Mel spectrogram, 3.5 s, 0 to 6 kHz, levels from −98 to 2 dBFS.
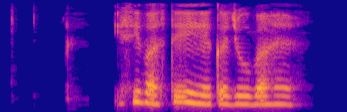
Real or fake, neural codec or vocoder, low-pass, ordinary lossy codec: real; none; 5.4 kHz; MP3, 48 kbps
